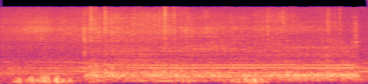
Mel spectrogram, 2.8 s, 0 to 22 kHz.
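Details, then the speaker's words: 2011 Fiat 500 Lounge power window, ignition on: the motor hums with a rough scrape from about halfway down, stopping at the top. The cause was loose glass channel screws and a snapped glass clip; the owner had hoped it only needed grease. "the wind works fine it's just a horrible scraping noise I'm hoping it's just grease"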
